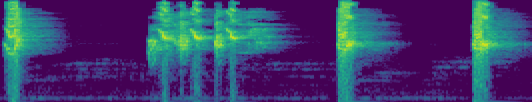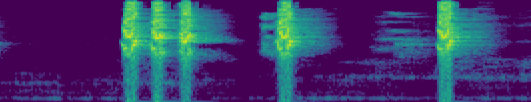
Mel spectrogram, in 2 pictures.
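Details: Lure song of a lively Long-tailed shrike packed with mimicked phrases: coarse, rasping notes, some alone and some in fast bursts of three or four, spaced irregularly about once a second.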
